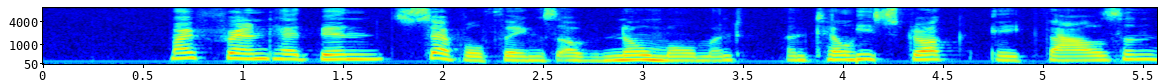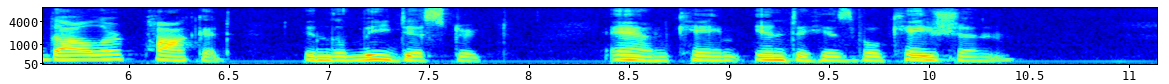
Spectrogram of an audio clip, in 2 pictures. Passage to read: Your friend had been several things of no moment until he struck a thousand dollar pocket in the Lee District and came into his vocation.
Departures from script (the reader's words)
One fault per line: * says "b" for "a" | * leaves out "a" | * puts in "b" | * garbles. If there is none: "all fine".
* says "My" for "Your"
